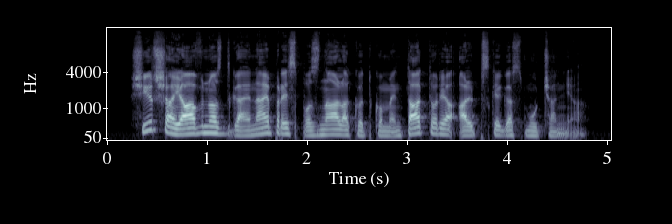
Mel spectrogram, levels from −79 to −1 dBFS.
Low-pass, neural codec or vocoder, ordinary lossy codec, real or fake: 14.4 kHz; none; none; real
